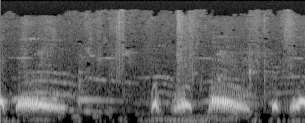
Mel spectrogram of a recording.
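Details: Lively spotted dove singing to draw other doves into song: a drawn-out falling coo, a pause, then two short coos and another long descending coo, with a brief note at the end.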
